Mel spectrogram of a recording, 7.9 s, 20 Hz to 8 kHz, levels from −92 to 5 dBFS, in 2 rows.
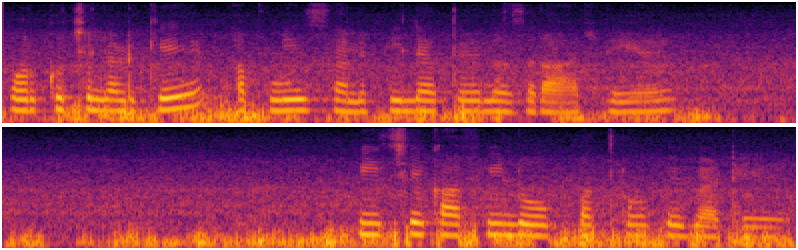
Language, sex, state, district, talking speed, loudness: Hindi, female, Punjab, Kapurthala, 135 wpm, -17 LUFS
